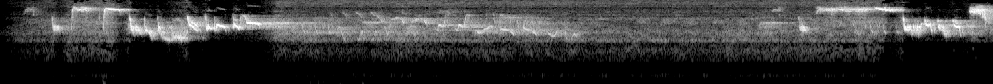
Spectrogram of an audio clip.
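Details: European robin recorded by the RSPB, singing with all his might and main: rich, high warbling phrases of rapid trills and thin whistles, bursts of varied notes rising and falling, with a quieter sustained stretch between louder passages.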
